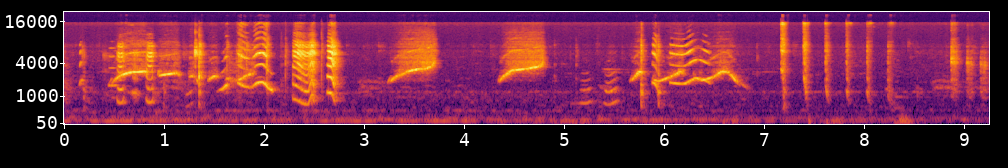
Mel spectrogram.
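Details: Green ringneck parrot, presented as a talking bird, gives looping whistles, clear rising whistled notes and wavy squeals, ending with a series of sharp clicks. A background hum is present.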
